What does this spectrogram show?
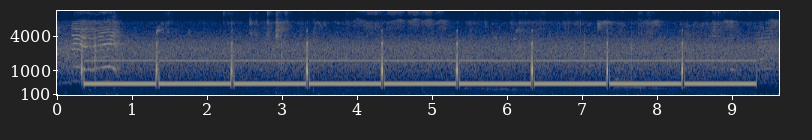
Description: Radio time signal (WWV, Colorado), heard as ticks, one a second, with static crashes and the noise of a park.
